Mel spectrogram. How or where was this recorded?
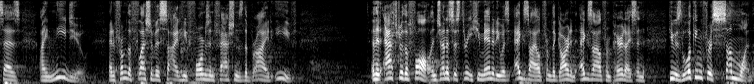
large echoing room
